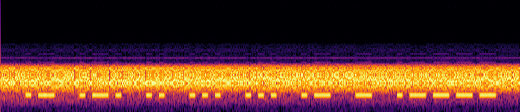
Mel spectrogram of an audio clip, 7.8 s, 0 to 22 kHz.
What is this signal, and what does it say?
Morse code, heard as a keyed tone, about 13 wpm, 500 Hz, with noise. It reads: ARISSAT1
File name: arissat / recordings / ARISSat 11Sept2011 1359utc 2mins 14frames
